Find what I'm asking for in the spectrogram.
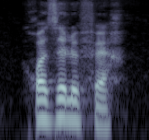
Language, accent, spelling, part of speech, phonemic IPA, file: French, France, croiser le fer, verb, /kʁwa.ze l(ə) fɛʁ/, LL-Q150 (fra)-croiser le fer.wav
- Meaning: 1. to cross swords (to place or hold two swords so they cross each other) 2. to cross swords, to lock horns, to duel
